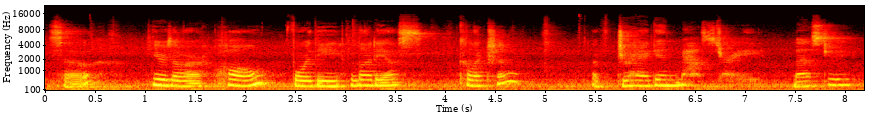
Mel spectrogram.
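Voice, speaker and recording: Female ASMR host, hushed and gentle, slow delivery with some vocal fry, binaural mic. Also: fairly high pitch, fairly even intonation. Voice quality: soft-spoken, hushed. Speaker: host of a card-opening ASMR channel. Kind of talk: soft-spoken ASMR vlog. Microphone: binaural microphone. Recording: roomy sound with faint background noise. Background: light rain, faint ambient noise.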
